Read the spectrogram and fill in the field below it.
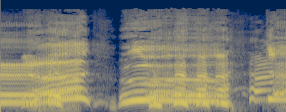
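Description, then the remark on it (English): Someone imitates the effortful yells and grunts a character named Frank makes as he runs in to do something: three loud, strained vocal bursts with rising and falling pitch, groan-like and exaggerated, separated by brief pauses. “And I forgot how stupid his yells and grunts are.”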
